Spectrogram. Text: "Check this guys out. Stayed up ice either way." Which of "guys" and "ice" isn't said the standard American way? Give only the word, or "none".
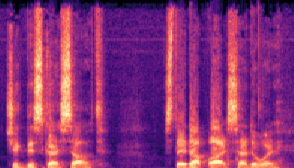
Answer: guys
